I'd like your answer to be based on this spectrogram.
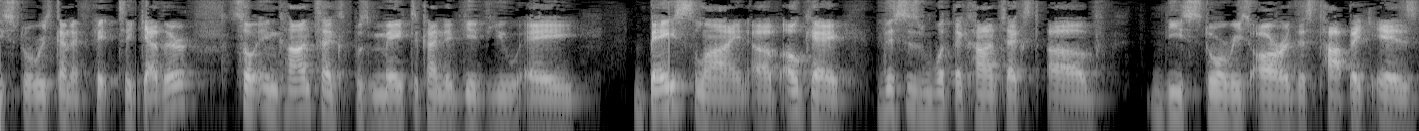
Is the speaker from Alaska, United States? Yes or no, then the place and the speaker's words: no; Cleveland, Ohio, United States; moved away as an adult; also born or lived in the South; I'm originally from Cleveland, Ohio, 216. And, I moved down to the South when I was about 19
